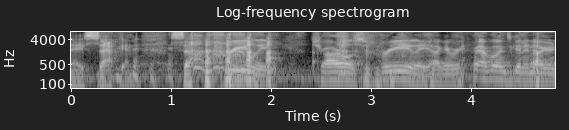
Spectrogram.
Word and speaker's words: Freligh: freely here in a second so really Charles freely okay everyone's gonna know your name it's spelled f-r-e-l-i-g-h uh for those watching and listening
